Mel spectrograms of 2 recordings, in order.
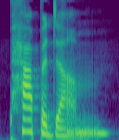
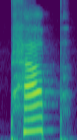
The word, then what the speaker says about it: papadum: Papadum. Common mispronunciation. Pap-a-dum. Correct pronunciation. Papadum. Three syllables with the stress on the first. From Tamil.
